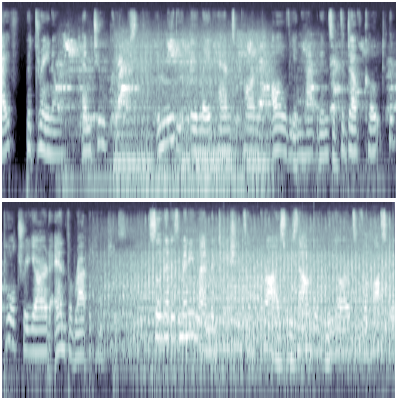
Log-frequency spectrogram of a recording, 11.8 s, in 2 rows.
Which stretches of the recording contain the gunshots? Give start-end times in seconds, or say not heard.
1.6-4.2.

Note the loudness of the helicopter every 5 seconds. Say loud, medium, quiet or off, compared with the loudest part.
off, loud, loud.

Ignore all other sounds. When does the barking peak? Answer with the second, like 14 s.
2 s.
